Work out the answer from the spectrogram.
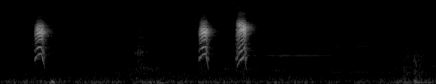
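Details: Lone tame white-breasted woodswallow without a companion: three rasping, high nasal calls, a single call followed by a close pair, with soft room noise and a faint tone.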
